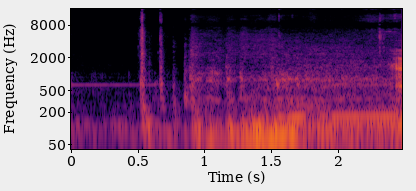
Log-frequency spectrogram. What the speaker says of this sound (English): Okay, so I'm going to start the vehicle now.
